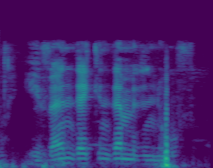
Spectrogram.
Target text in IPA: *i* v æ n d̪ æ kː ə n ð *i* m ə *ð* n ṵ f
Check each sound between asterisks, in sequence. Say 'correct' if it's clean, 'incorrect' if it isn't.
correct, incorrect, correct

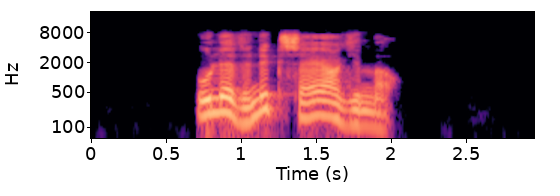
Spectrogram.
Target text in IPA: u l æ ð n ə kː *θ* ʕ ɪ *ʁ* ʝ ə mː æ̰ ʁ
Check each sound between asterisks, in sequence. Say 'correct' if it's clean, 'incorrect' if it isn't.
incorrect, correct

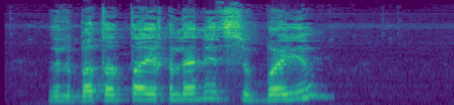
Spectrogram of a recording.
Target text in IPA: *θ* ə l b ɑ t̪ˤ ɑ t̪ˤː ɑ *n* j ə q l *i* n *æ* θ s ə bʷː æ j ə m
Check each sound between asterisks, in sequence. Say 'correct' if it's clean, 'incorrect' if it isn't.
incorrect, incorrect, incorrect, incorrect

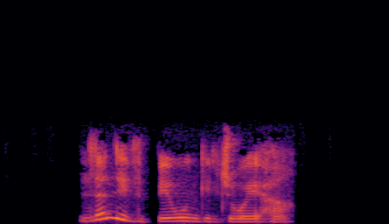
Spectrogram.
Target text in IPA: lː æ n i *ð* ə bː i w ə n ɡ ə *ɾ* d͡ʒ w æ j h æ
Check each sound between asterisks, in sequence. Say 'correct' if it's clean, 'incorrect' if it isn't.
correct, incorrect

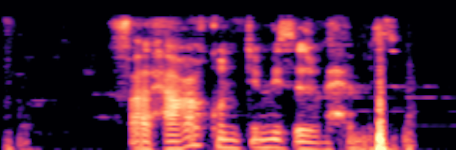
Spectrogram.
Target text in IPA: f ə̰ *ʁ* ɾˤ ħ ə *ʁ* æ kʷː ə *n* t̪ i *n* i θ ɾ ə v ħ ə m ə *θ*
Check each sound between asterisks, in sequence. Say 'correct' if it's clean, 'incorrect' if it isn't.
incorrect, correct, correct, incorrect, correct

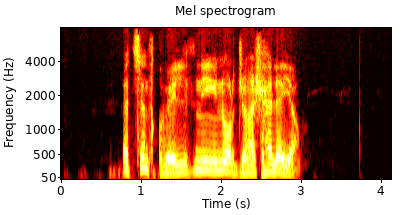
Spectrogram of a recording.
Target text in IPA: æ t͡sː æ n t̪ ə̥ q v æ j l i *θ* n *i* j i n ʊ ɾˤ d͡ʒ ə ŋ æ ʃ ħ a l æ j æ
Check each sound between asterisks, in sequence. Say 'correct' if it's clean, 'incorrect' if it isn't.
correct, correct

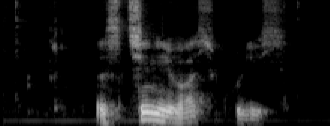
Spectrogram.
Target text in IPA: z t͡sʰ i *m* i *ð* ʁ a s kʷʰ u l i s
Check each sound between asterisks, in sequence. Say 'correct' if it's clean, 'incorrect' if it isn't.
incorrect, incorrect

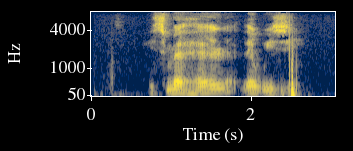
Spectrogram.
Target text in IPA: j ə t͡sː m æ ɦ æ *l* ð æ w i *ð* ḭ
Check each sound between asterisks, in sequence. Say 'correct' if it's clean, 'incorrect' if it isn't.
correct, incorrect

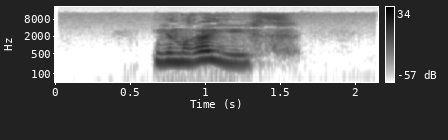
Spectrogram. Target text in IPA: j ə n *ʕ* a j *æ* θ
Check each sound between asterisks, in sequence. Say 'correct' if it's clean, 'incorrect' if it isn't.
incorrect, incorrect

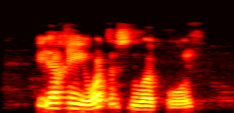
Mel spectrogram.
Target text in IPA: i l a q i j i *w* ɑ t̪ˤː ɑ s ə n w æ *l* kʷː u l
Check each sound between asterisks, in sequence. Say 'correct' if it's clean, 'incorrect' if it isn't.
correct, incorrect

